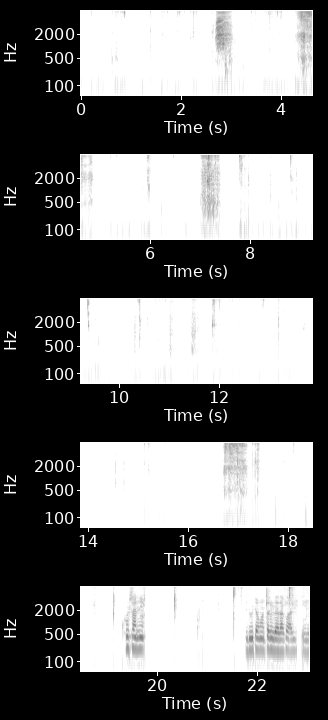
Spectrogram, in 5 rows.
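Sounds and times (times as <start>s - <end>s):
chewing and crunching food: 0.1s - 2.5s, 3.1s - 13.8s, 14.4s - 19.3s.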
